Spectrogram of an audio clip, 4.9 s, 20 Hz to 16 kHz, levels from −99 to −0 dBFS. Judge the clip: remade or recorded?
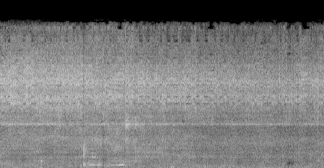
remade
